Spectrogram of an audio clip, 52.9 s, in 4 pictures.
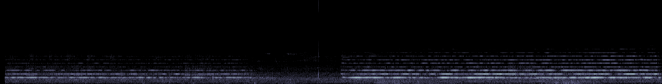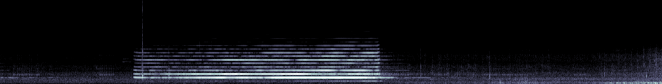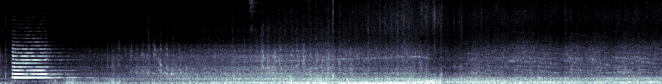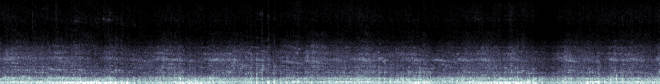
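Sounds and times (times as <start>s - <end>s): train horn: 0.1s - 5.3s, 6.8s - 13.6s, 15.8s - 22.0s, 26.7s - 28.6s
train passing din: 0.1s - 52.9s
wheels clacking over rail joints: 25.0s - 26.9s, 28.2s - 52.9s.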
